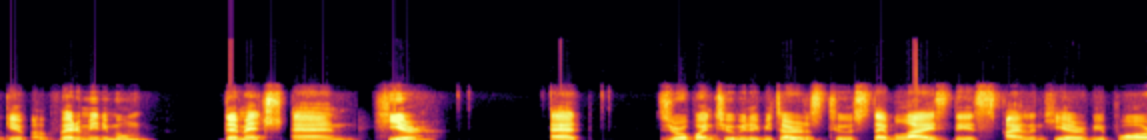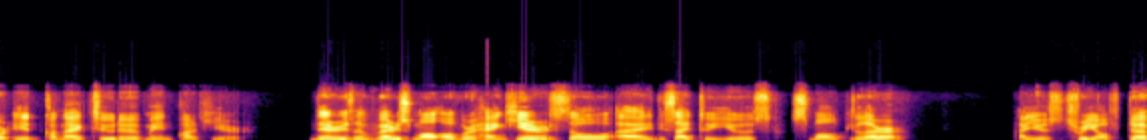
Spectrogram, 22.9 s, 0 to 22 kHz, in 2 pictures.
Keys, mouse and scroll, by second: 4.0 click, 4.7 click, 5.8-7.2 drag, 14.4 scroll, 21.4-21.9 scroll, 22.2 right click, 22.4-22.9 scroll.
